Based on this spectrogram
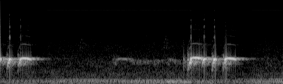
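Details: ['Kept zebra dove from Banten, Indonesia, voicing the Surung Gdor style coo under a door. A clipped phrase ends in a ringing note. A faint drawn note follows, then a second burst of rapid notes trails into a steady tone.']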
